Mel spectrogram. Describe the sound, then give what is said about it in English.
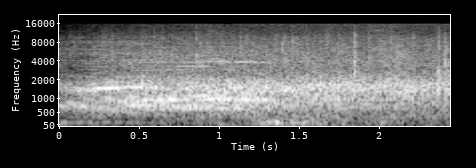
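A crowd applauds and cheers steadily as real estate developer Don Peebles is brought out, a dense wash of clapping with whoops and shouts layered over it, loud and sustained throughout without any pause. “make some noise. Please, make noise.”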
